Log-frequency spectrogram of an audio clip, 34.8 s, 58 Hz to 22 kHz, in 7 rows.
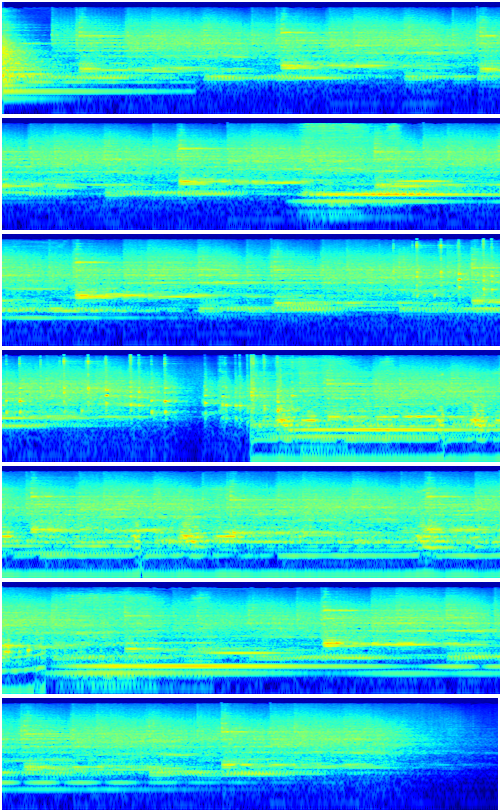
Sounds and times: timpani 0:00.0 - 0:01.7
Didgeridoo samples 0:07.1 - 0:33.9
jaw harp 0:13.8 - 0:32.9
timpani 0:14.4 - 0:31.6

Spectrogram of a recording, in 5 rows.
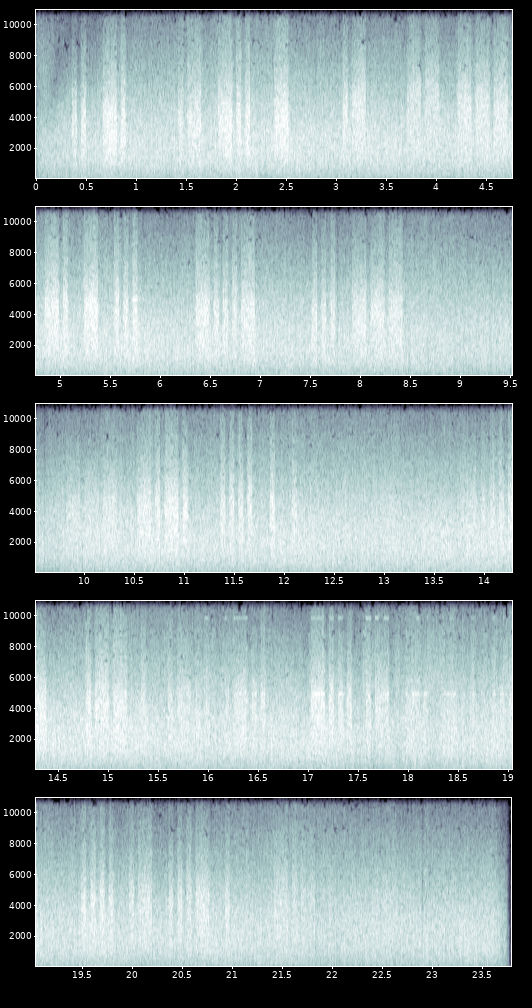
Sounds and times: Radio Static 0:00.0 - 0:23.7

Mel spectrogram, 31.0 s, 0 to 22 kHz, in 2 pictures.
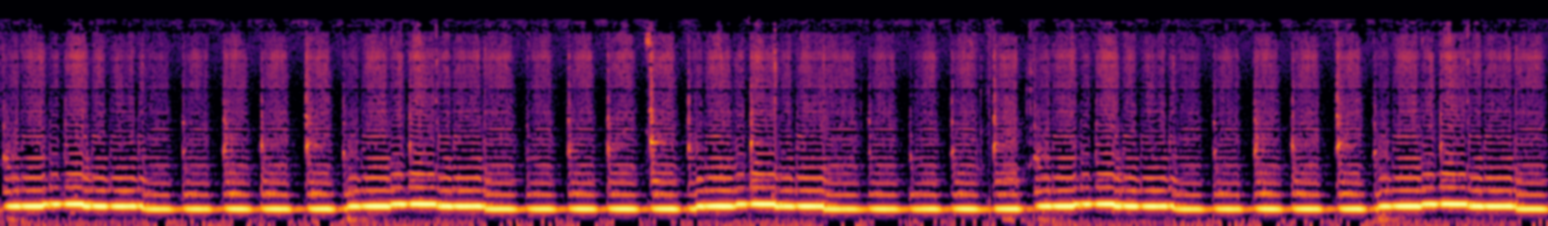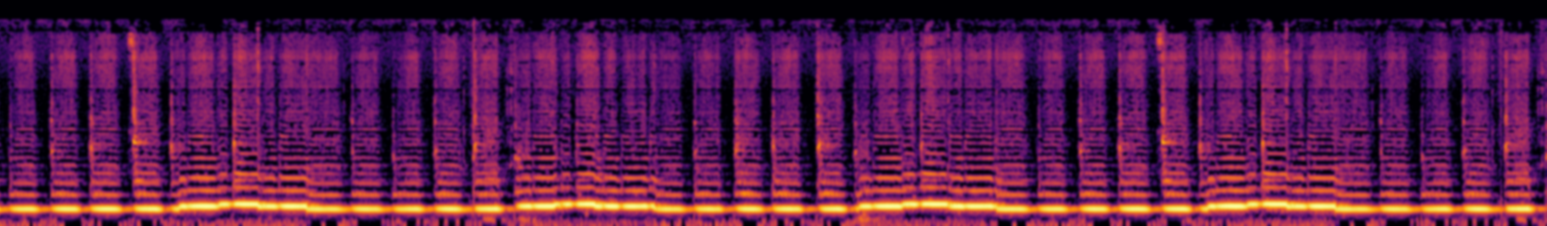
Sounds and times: Native American Style Flute Bamboo Low A3 Riff 0:00.0 - 0:30.9

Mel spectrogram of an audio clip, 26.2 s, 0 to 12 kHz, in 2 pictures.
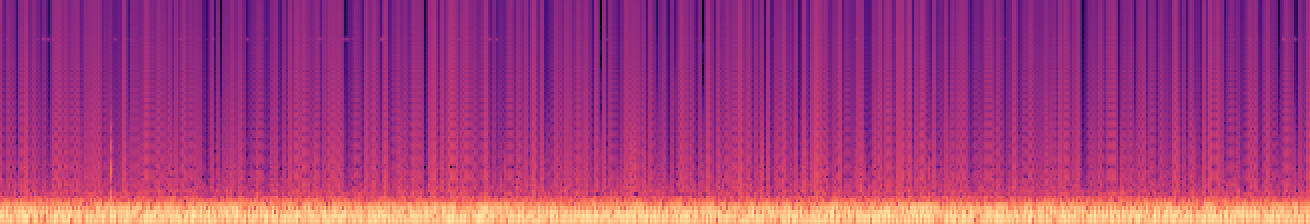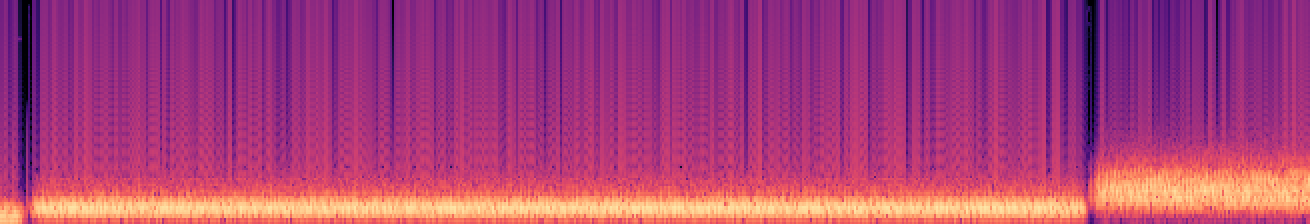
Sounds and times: oscillators 0:00.0 - 0:26.2
ship-background-ambiance sort of sound 0:00.0 - 0:26.2
phaser-like sound 0:24.0 - 0:26.2

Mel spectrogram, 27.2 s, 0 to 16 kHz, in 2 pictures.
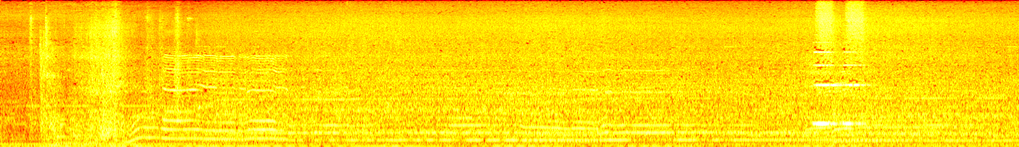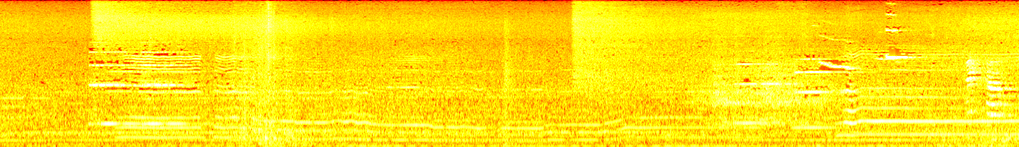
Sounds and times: on coming train/ subway car 0:00.0 - 0:27.1
man singing 0:01.6 - 0:10.1
man singing 0:15.0 - 0:23.1
man singing 0:24.7 - 0:27.1

